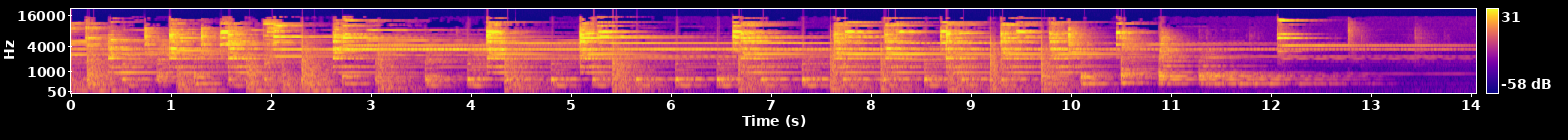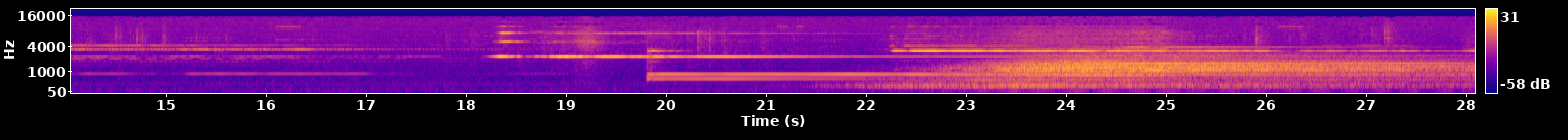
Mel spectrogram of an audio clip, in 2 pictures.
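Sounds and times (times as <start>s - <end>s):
percussion ensemble ringing music: 0.0s - 28.0s.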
